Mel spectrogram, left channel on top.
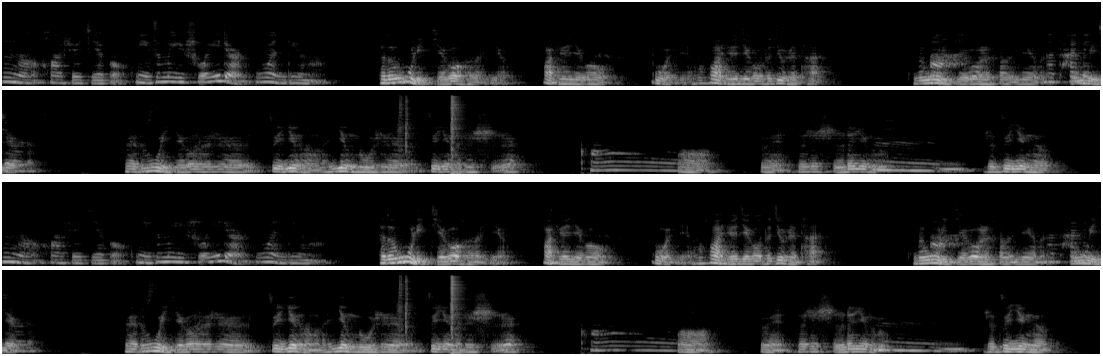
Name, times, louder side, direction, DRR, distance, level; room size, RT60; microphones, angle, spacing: voice 1, 0.0-3.3 9.3-9.6 10.4-11.3 16.9-18.1 19.7-20.7, left 1 dB, 55° left, 0.5 m, -34 dB
voice 2, 3.8-5.1 5.4-6.1 6.5-8.2 9.1-11.2 12.2-16.2 17.7-18.1 18.6-19.9 20.8-21.4, right 2 dB, 35° right, 0.7 m, -27 dB
sound 1, 11.8-11.9 12.3-15.1 15.4-15.7 16.6-16.9, right 2 dB, 10° right, 0.4 m, -42 dB
5.4 x 5.0 x 4.9 m
head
